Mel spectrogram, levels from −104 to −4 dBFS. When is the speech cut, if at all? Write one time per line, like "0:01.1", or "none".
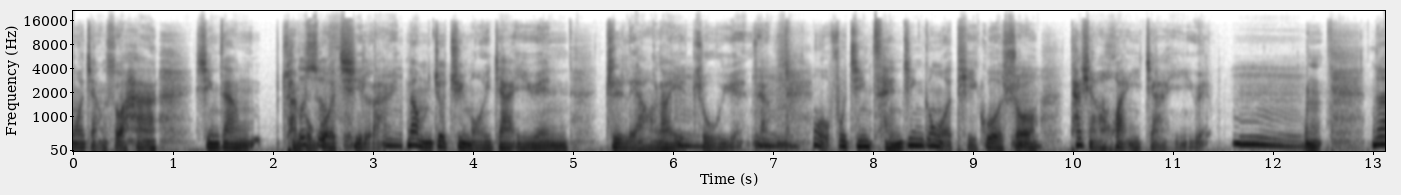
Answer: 0:03.3
0:07.4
